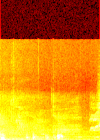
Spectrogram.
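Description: Domestic chickens clucking faintly, a few short clucks.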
